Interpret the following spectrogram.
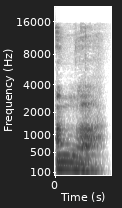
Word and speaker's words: ङ: इस वाले वर्ड को हम बोलते हैं अंगा।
